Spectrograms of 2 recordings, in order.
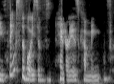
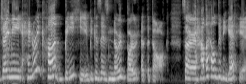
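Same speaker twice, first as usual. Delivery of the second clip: ordinary talk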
